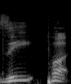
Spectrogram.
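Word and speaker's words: Zyppah: go to Z for calm right now it's pronounced Z but it's spelled zy p PAH and it's easy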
